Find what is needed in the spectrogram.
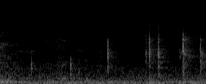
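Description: A few soft computer keyboard keystrokes over a low background, most of them close together about one and a half seconds in, as prepared code is pasted into a file.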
